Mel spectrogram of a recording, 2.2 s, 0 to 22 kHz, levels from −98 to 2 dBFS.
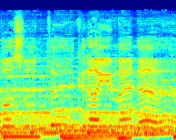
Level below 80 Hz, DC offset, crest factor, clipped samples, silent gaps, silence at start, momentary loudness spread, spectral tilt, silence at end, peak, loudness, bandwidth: -20 dBFS; under 0.1%; 12 dB; under 0.1%; none; 0 s; 3 LU; -6 dB/octave; 0 s; 0 dBFS; -13 LUFS; 16 kHz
